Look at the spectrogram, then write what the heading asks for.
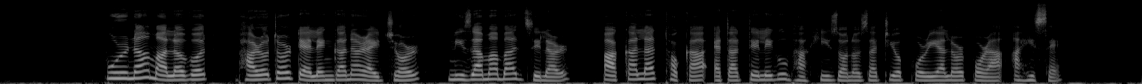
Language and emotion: Assamese, neutral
